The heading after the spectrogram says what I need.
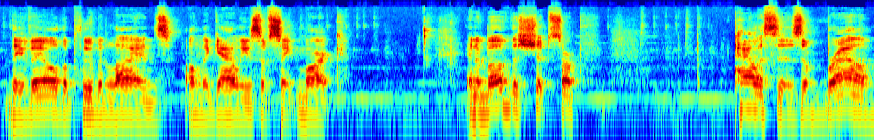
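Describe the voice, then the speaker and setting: A man reciting a long poem from memory in a slow, declamatory manner, swelling on the refrains, then chatting casually about a game. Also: medium pitch, poor audio. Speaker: poetry reader and gamer.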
